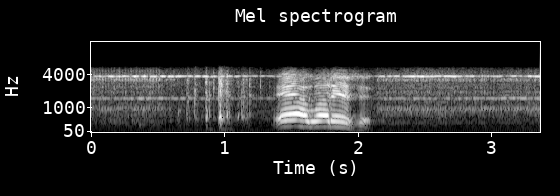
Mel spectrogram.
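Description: An old-time 1950s radio drama telephone bell rings in one short, loud ringing burst, with a voice speaking just before it.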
